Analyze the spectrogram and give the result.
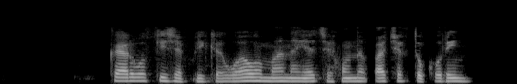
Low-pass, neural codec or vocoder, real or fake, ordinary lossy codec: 7.2 kHz; codec, 16 kHz, 0.8 kbps, ZipCodec; fake; MP3, 24 kbps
